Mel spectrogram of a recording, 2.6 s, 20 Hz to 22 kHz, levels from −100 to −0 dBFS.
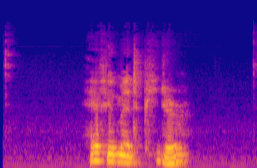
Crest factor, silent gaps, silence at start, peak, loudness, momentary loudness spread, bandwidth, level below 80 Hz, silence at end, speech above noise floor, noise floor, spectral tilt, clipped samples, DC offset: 18 dB; none; 0.9 s; -4 dBFS; -19 LUFS; 7 LU; 8.2 kHz; -54 dBFS; 0.7 s; 39 dB; -56 dBFS; -8 dB/octave; under 0.1%; under 0.1%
